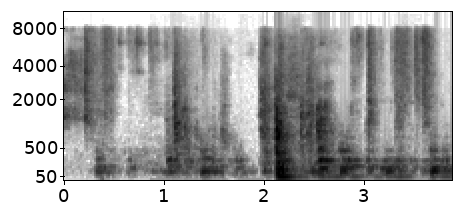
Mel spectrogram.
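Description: A dog paws and scratches at a door, wanting to go out, with a quick series of scraping and rattling sounds and a heavier thump midway through, no talking.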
